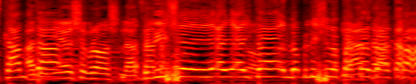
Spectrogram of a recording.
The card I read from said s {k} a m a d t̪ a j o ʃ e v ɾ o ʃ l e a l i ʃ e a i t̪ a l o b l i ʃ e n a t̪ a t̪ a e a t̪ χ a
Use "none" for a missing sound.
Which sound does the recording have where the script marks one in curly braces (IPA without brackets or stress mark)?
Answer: k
